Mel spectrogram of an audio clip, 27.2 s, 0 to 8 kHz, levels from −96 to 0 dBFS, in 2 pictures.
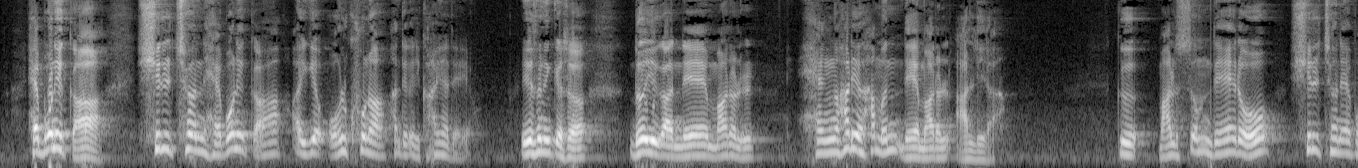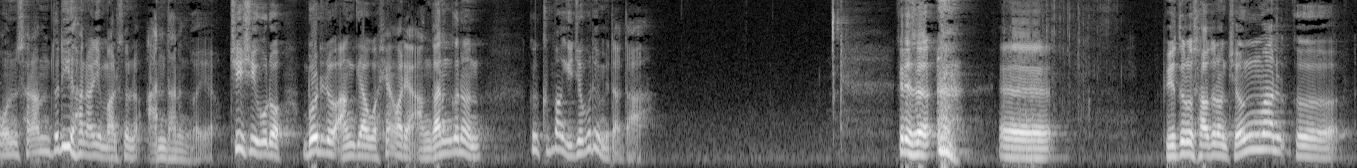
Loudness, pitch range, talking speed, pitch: -17 LUFS, 130-205 Hz, 250 characters per minute, 155 Hz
